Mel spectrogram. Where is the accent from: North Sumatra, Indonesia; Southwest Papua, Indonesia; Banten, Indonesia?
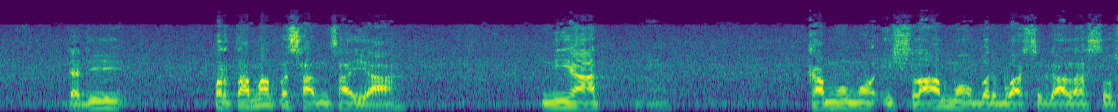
North Sumatra, Indonesia; Medan; Ada yang Ambon, ada yang Bangka, saya dari Medan.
